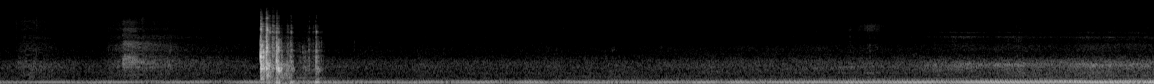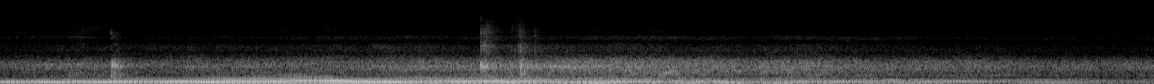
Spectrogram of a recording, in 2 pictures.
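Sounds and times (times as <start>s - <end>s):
low engine drone: 0.0s - 23.0s
sharp knocks: 2.6s - 3.3s.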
